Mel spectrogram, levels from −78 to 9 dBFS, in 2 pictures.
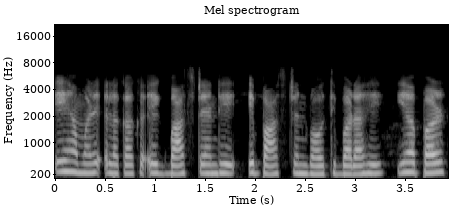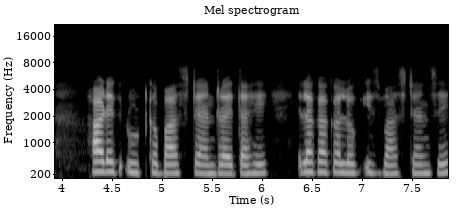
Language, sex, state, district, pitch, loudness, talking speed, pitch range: Hindi, female, Bihar, Gaya, 225 Hz, -21 LUFS, 250 wpm, 220-240 Hz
